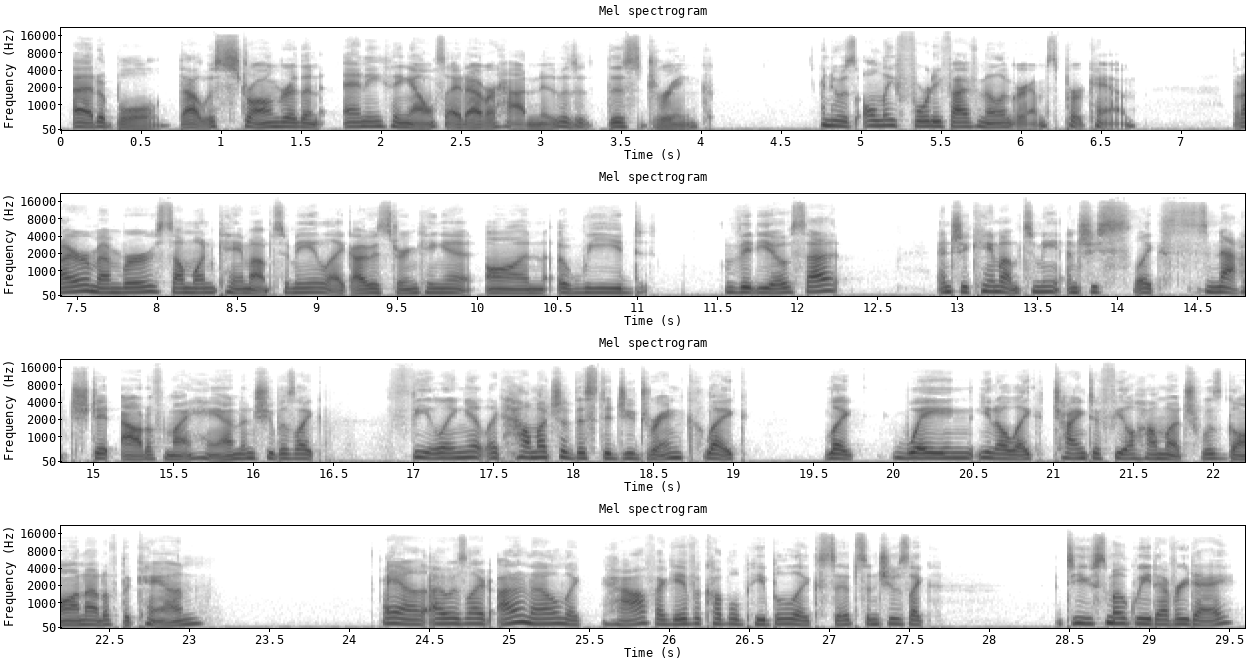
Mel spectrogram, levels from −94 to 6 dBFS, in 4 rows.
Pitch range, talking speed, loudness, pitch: 160-195 Hz, 230 wpm, -29 LUFS, 180 Hz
